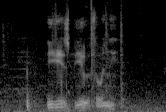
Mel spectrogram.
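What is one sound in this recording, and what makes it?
A middle-aged man speaks with animated, teasing warmth.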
